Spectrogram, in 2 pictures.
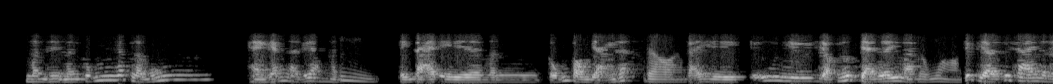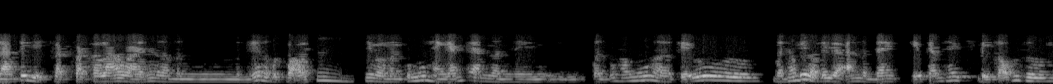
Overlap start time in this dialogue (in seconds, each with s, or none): none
